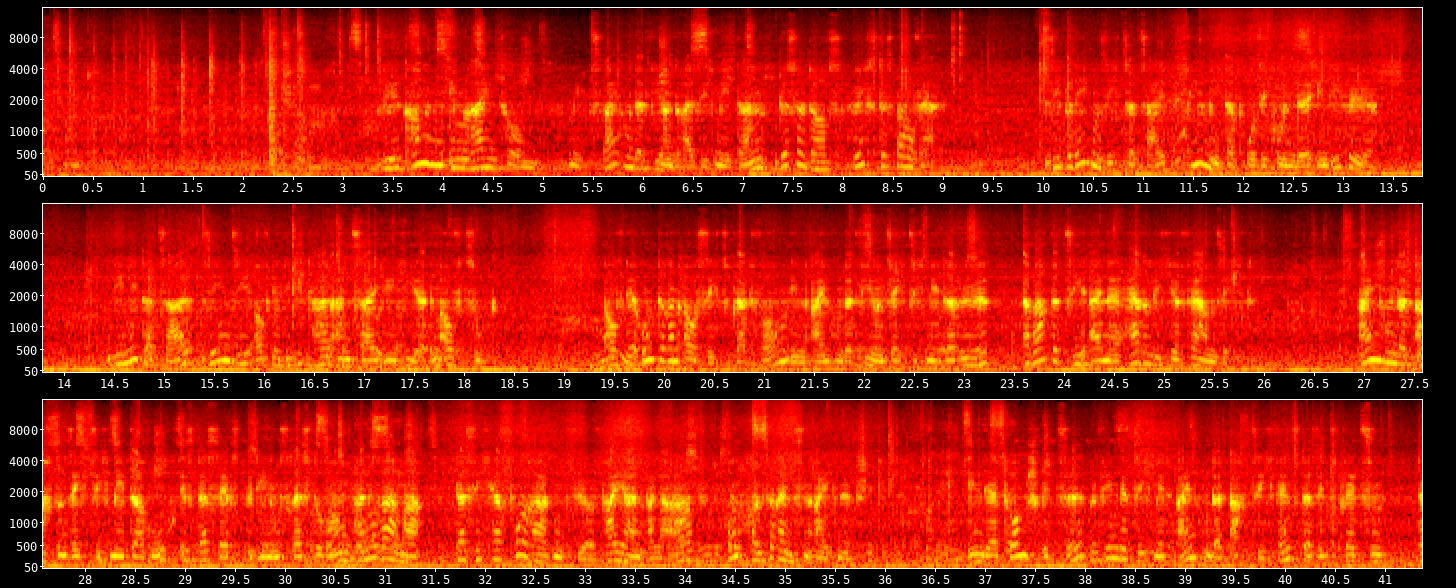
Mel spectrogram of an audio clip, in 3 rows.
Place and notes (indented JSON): {
  "title": "Unterbilk, Düsseldorf, Deutschland - Düsseldorf, Rheinturm, entrance and elevator",
  "date": "2012-11-22 14:20:00",
  "description": "Entering the Rheintower through a ticket gate and then entering the lift and moving upwards to the visitor platform. The sound of the ticket gate followed by the sounds of visitors, the sound of the elevator door and an automatic voice inside the lift.\nThis recording is part of the intermedia sound art exhibition project - sonic states\nsoundmap nrw - sonic states, social ambiences, art places and topographic field recordings",
  "latitude": "51.22",
  "longitude": "6.76",
  "altitude": "33",
  "timezone": "Europe/Berlin"
}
